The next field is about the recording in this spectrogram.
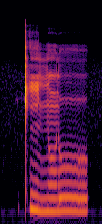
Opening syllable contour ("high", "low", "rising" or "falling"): falling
